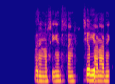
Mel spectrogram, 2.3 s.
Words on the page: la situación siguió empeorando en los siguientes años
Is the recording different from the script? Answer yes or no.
yes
